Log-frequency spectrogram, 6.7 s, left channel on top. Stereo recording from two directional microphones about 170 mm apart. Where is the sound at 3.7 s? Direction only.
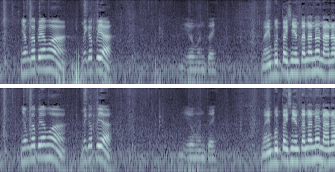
20° right (ahead or behind).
